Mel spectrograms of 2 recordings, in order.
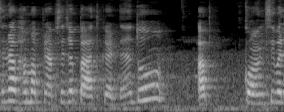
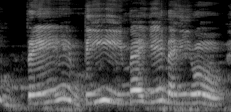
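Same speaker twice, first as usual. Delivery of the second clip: drawn-out, hammed-up baby, rising to a laughing outburst; a touch of theatrical shock with a laugh at the end; mock dramatic self-talk; 2 semitones higher, 4 dB louder, much slower than usual. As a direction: play up your own disbelief, half laughing. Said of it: "मुझे लगता है कि".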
